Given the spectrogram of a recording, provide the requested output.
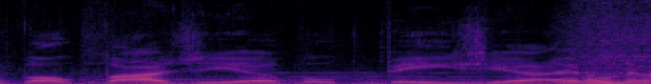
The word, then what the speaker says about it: Volvagia: Even though there's an IA, so that would denote that I am almost definitely wrong in my pronunciation, but I don't care.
